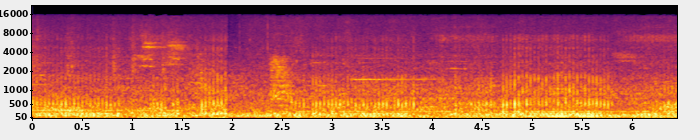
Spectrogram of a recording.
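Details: A cat purrs steadily in a deep pulsing drone, broken by a short pause around two seconds, then a breathy swish, with faint high hum and rustles behind.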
